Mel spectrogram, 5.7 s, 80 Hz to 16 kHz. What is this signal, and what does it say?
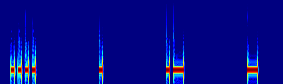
Morse code, heard as a keyed tone, about 17 wpm, spaced as for 6 wpm, 700 Hz. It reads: HEAT
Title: 6x Character Spacing - Top 500 Words - 17wpm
